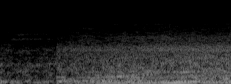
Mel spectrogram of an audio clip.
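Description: A car approaching on the street, its engine and tyre noise rising steadily from about half a second in.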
